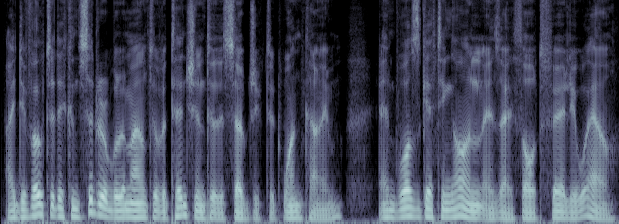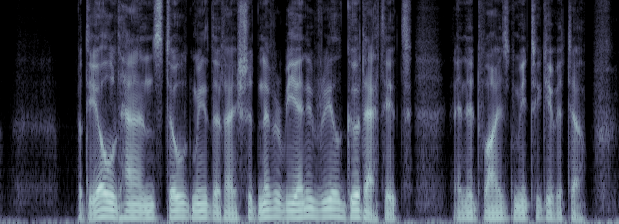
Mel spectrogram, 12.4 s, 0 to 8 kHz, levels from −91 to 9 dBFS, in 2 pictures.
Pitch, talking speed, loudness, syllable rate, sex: 90 Hz, 220 wpm, -17 LUFS, 5.9 syllables/s, male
